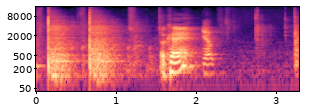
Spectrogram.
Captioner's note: hammer thumping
